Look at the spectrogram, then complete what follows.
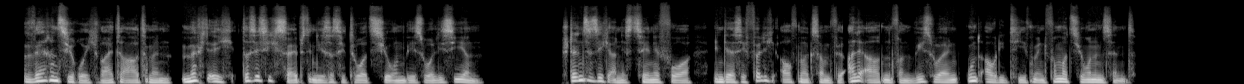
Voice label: locutor aleman austria german austrian voiceover; locutor alemán de Austria

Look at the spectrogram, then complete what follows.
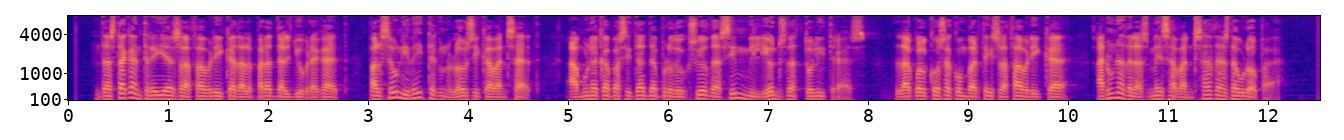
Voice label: locutor catala catalonian voiceover

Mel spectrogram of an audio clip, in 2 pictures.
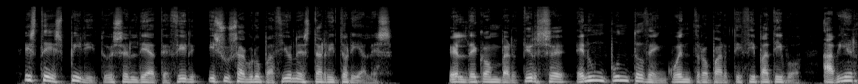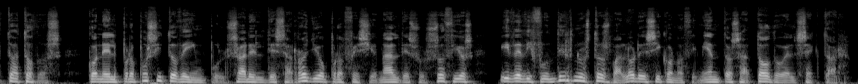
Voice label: locutor spanish voiceover

